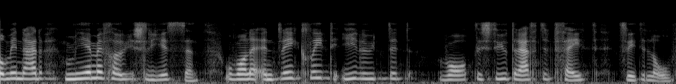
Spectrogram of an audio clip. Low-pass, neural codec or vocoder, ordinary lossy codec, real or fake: 7.2 kHz; autoencoder, 22.05 kHz, a latent of 192 numbers a frame, VITS, trained on many speakers; none; fake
